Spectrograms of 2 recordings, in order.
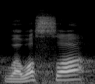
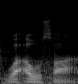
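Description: First: "ووصى" as wa-was-saa, doubled s, rising; written with waw. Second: "وأوصى" as wa-aw-saa, low and falling; written with alif. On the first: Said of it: "كتبوا بعضها بالواو". («ووصى» بالواو وصاد مشددة) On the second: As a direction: say "وأوصى" softly with aw, single s. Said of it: "وبعضها بالألف". («وأوصى» بالألف وصاد مخففة) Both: Shown as a demonstration.

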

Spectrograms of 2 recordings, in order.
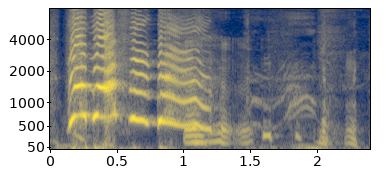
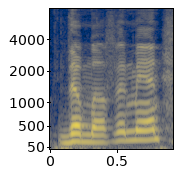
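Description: First: Very high, slow, loud squeaky scream; gingerbread man voice. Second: Squeaky half-sobbing cookie voice; gingerbread man voice. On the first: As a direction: shriek it out through laughter. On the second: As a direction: whimper it like a frightened cookie. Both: Retold or imitated. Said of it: "he sounds more like the gingerbread man".

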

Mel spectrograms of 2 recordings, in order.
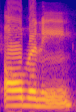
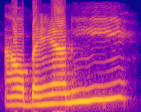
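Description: First: Said in the usual way. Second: Albany said as al-BAN-ee; local pronunciation. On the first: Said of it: "say it Albany, like me". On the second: Shown as a demonstration. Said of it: "people here that say it Albany".

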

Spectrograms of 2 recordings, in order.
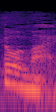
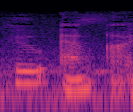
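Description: First: Said in the usual way. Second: Unvoiced whisper to herself; whispered self-mocking aside. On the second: Real, not acted. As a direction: breathe it out, no voice.

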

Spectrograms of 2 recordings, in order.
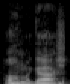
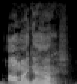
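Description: First: Low, softer, weary groan of words; weary sigh. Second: High, exasperated outburst. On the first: To listeners about repeat debates, low and weary. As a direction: let it sink, worn out. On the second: To sports fans about debate shows, high exasperation. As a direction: throw it up high in disbelief. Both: Real, not acted.

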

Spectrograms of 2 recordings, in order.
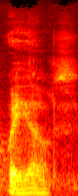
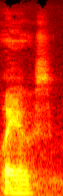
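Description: First: Wales said softly in a Welsh accent, drawn out. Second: Said in the usual way. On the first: Shown as a demonstration. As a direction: give Wales a Welsh lilt. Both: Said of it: "say Wales with a more Welsh accent".

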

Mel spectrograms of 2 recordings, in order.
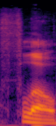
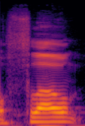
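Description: First: Said in the usual way. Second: Flow punched higher and louder; stress on Flow. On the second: Real, not acted. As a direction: hit the word Flow hard, annoyed. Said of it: "complaining about Flow".

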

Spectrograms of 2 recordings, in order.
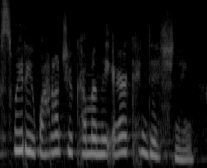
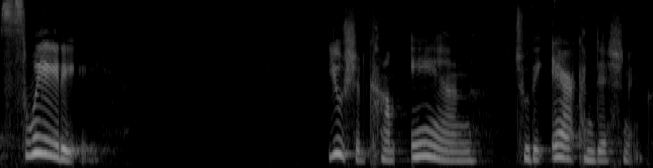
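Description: First: High, soft, sweet invitation; lilting Southern church-lady invitation, kept soft; Southern pastor's wife. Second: Drawn-out, pointed Southern-lady sweetness; sugary Southern order with a hard edge; nicely cursing out. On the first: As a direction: coax gently in a raised, ladylike Southern voice. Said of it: "Southern pastor's wife". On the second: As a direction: curse them out politely, stretching the words. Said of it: "nicely cursed out by a Southern lady". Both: Retold or imitated.

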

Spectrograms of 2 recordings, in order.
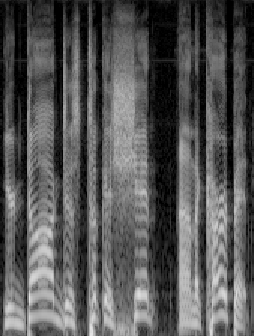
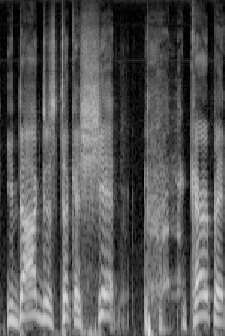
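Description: First: Put-on slow, drawn-out telling-off from the girlfriend; mock girlfriend complaint. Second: Laughing retelling. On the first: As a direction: spell out the complaint slowly, half-mocking. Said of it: "and she's like". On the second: Retold or imitated. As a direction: quote breaks into a laugh midway. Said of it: "You know".

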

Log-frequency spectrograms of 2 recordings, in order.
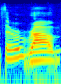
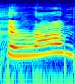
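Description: First: Said in the usual way. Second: Drawn-out broad Australian vowels on "the rum"; broad Australian accent. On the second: Shown as a demonstration. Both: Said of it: "I start off going like this".

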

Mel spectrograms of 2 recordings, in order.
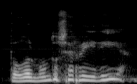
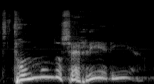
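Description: First: Said in the usual way. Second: Much higher, quicker restatement; emphatic repeat. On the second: Shown as a demonstration. Priest stressing to listeners, higher and emphatic. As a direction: lift it to drive the point home.

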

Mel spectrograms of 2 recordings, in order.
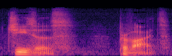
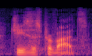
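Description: First: Hushed refrain. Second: Quiet refrain. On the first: Refrain repeated, slower, quieter. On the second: Soft sermon refrain, repeated. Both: Acted.

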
